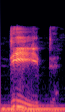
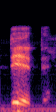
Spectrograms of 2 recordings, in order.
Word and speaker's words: did: whenever um uh you you were reading the word did okay you were saying deed using the Italian I that e sound okay but you want to say I the short I did did and this so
